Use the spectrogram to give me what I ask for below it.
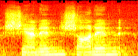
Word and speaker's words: Seanan: it is by, well, her first name is spelled S-E-A-N-A-N. So knowing that S-E-A-N is Sean, I'm gonna gather it's some kind of play on Shannon McGuire, and I'll list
